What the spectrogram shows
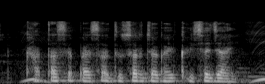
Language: Bhojpuri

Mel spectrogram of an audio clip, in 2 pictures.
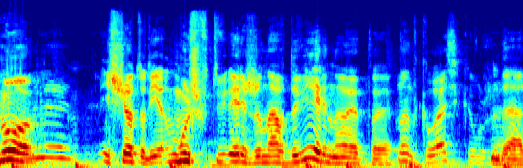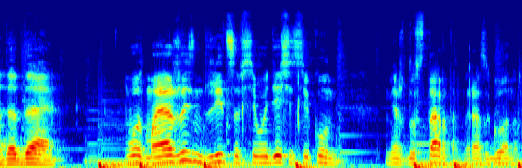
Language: Russian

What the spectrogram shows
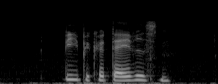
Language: Danish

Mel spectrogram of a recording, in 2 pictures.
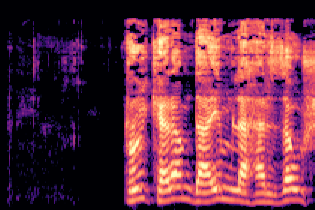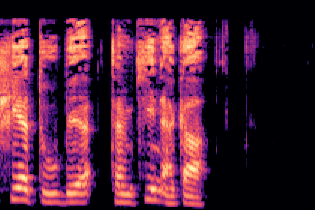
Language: Central Kurdish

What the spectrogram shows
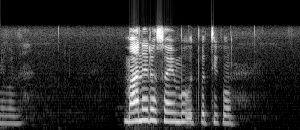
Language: Nepali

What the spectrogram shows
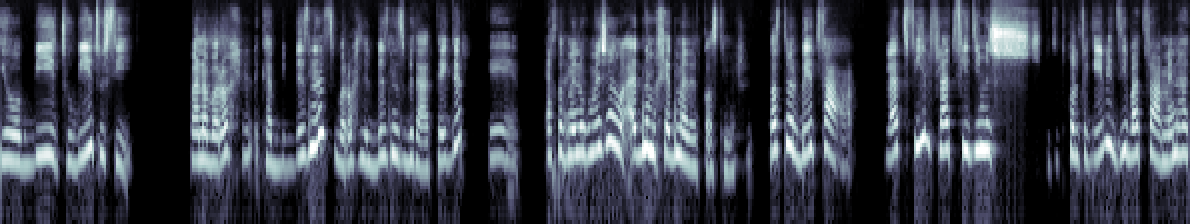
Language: Arabic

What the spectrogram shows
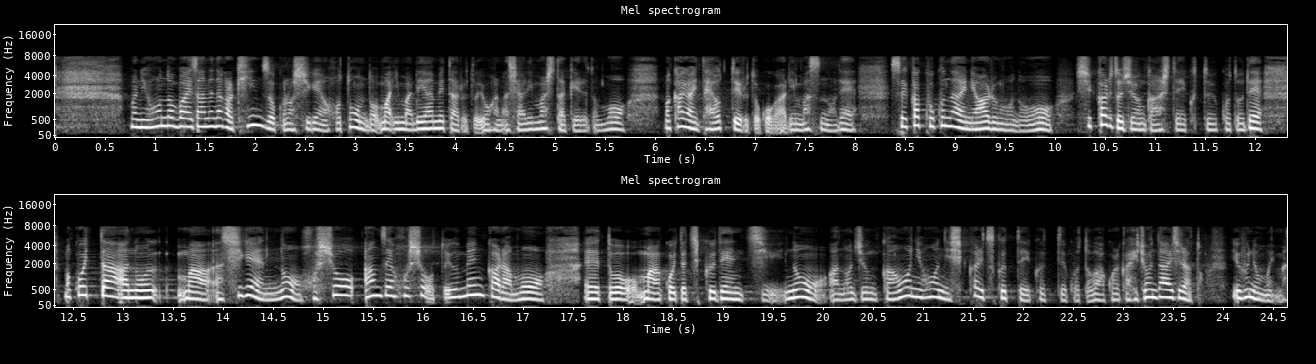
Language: Japanese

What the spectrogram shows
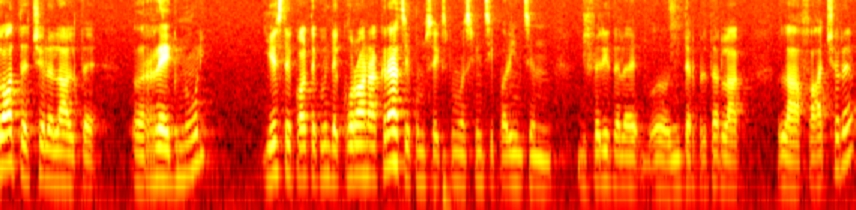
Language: Romanian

